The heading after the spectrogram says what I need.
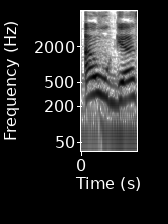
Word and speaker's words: Ahooga: Alors, Aouga, ça s'écrit A-H-O-O-G-A.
